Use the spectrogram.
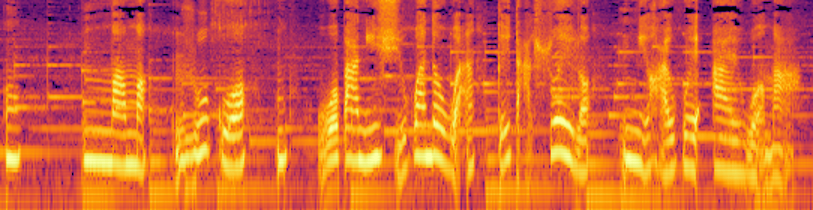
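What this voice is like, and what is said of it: Quiet, hesitant small voice. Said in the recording (Chinese): “小声地说”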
